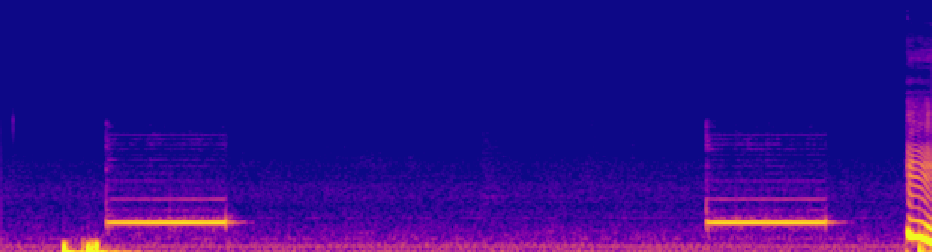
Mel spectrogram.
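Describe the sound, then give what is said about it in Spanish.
Ringback tone of a telephone ringing on an outgoing call: two steady, mid-pitched beeps of about a second each, several quiet seconds apart, with a short low knock before the first and a brief loud burst at the very end. “Vamos a ver si nos contesta primero. Está repicando.”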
